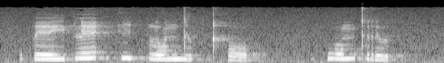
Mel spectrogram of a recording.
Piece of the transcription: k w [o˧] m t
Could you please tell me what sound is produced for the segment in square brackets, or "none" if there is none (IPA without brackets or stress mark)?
o˦˥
